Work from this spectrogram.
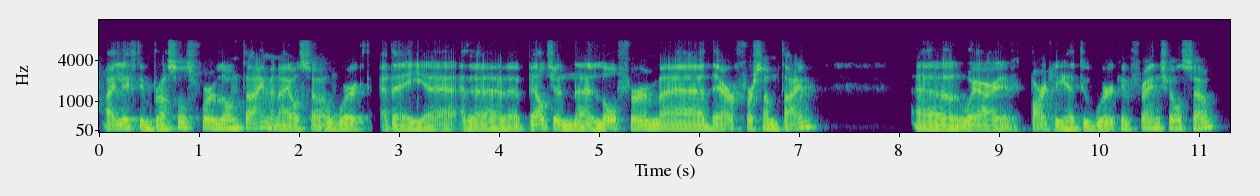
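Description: A man whose first language is Dutch, answering interview questions in English. His voice has a gravelly edge, and he talks haltingly, full of fillers and restarts. The audio sounds dull and lo-fi. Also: medium pitch, steady tone, fairly bright tone. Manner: hesitant, many fillers and restarts. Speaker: interview guest. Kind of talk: casual interview conversation.

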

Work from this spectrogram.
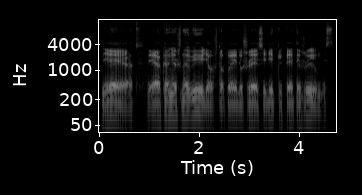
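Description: Male reader as fantasy audiobook father god of the trees, deep, ponderous, weary and irritable, dry sound. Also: fairly bright tone, no echo. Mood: indignant, defensive. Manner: slow, heavy, exasperated.

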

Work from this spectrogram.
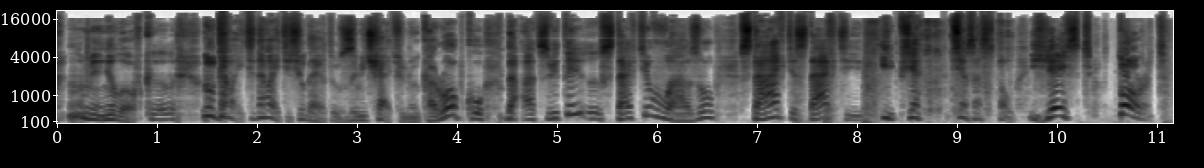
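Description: A woman playing a fussy, theatrical, good-natured old-fashioned gentleman in a children's audio drama, with a hesitant way of talking. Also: lowish voice, big pitch swings, a little slow, slightly rough, heavily acted. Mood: bashful, fussy.

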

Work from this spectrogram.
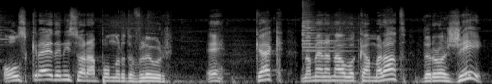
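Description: A man's voice: a little high, moderate pace, fairly bright tone, a little hiss or hum. A man with a Flemish accent playing a hearty, chatty working-class blacksmith in a comic radio drama, in folksy dialect.

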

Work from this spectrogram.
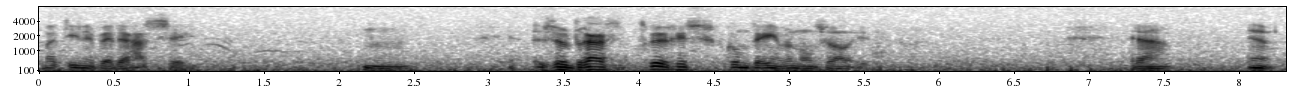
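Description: An actor playing a businesslike policeman in a radio drama, matter-of-fact and low-key. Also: slow pace, pauses often. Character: businesslike male police officer questioning by telephone. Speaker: police officer. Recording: noisy radio drama recording.

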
